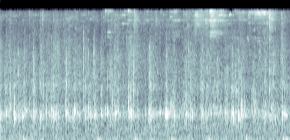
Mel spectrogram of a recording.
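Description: Clip-clop of the shod hooves of a column of Household Cavalry horses walking on a paved road: many hooves striking in a dense, irregular patter.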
